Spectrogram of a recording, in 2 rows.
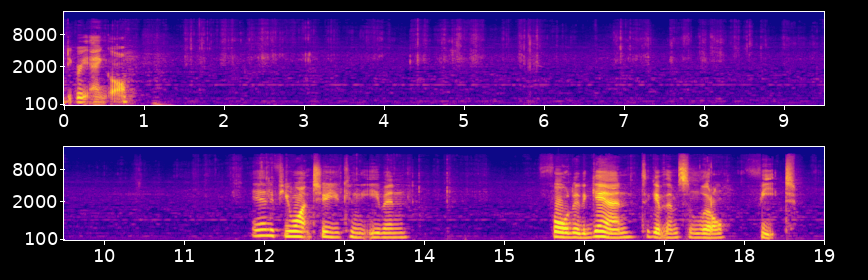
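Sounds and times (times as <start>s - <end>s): pipe cleaners rustling and scratching: 0.3s - 15.6s.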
